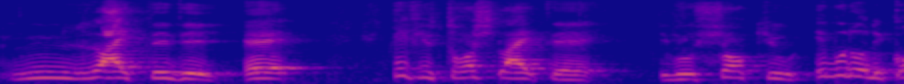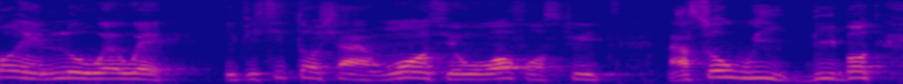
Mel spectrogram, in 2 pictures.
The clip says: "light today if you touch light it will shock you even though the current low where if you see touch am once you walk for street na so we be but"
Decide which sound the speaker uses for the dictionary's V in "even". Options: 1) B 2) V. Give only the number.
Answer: 1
